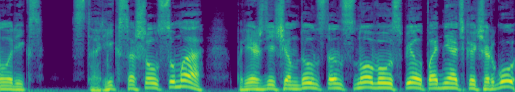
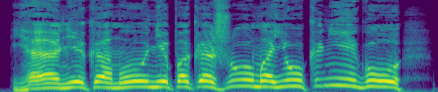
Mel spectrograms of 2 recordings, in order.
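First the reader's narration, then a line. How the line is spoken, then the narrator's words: Hoarse, strangled repetition. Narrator (Russian): повторил он хриплым, сдавленным голосом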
